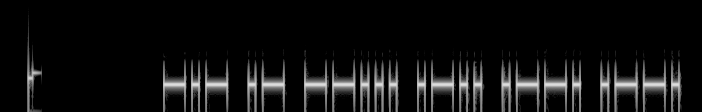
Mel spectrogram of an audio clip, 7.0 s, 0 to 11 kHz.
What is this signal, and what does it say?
Morse code, heard as a keyed tone, about 17 wpm, 700 Hz. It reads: KA7LPP
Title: USA Call Signs Repeated 2x 17wpm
